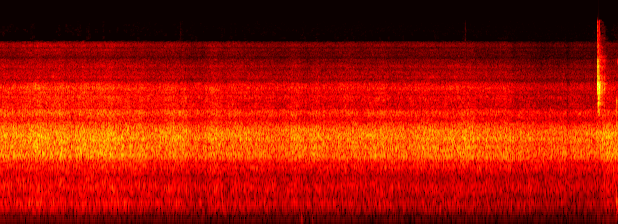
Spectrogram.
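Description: Steady, pitchless rushing noise of wind and road from a moving motorbike camera's microphone, even in level throughout.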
